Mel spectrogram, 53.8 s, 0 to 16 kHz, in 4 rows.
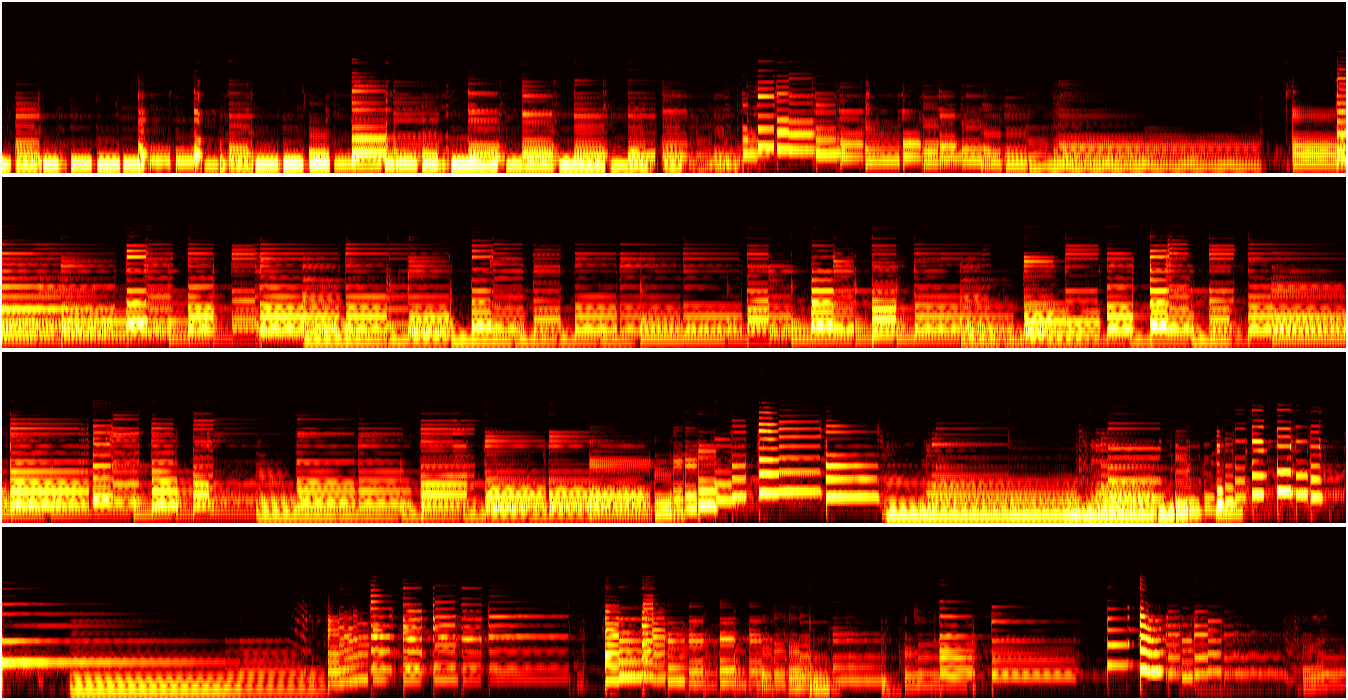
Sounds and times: Electric guitar: 0.0 - 53.7
Inside, small room: 0.0 - 53.7.

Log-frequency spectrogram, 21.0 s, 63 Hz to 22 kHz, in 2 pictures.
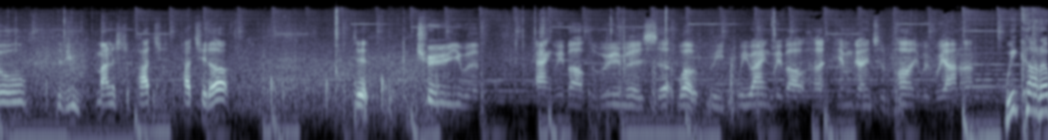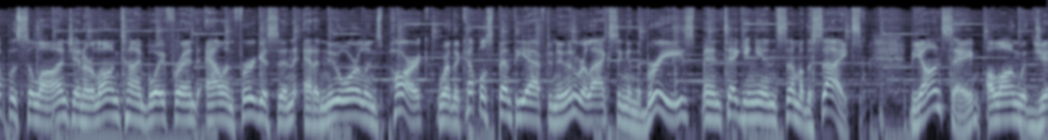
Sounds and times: Speech: 0.0 - 2.3, 3.5 - 20.9
Music: 0.0 - 20.9.

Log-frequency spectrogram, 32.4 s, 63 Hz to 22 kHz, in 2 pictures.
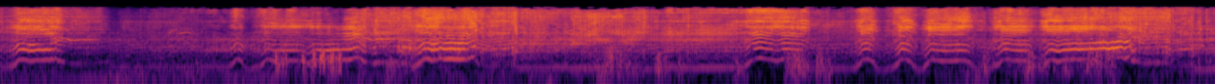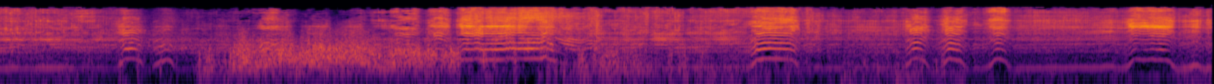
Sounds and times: Car: 0.0 - 32.3.

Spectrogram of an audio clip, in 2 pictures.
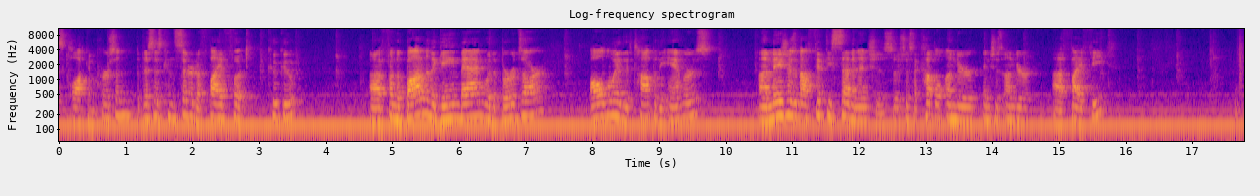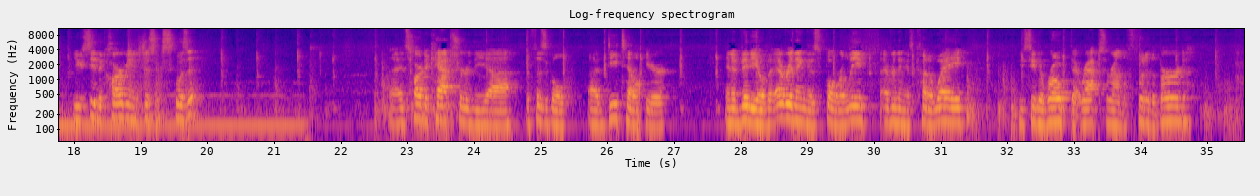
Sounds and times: Speech: 0.0 - 3.6, 4.7 - 7.4, 8.0 - 9.8, 10.5 - 15.9, 18.0 - 20.0, 22.7 - 27.0, 27.8 - 31.4, 32.2 - 34.8
Tick-tock: 0.0 - 22.0, 23.0 - 30.9, 31.7 - 35.2
Tick: 7.6 - 7.8, 16.2 - 17.9, 20.2 - 22.0, 26.0 - 28.3.

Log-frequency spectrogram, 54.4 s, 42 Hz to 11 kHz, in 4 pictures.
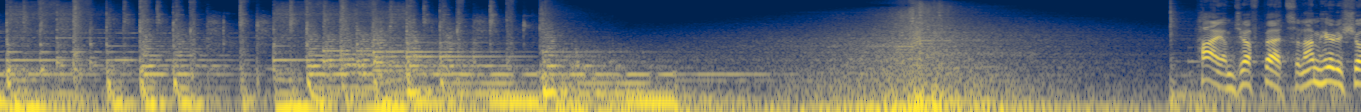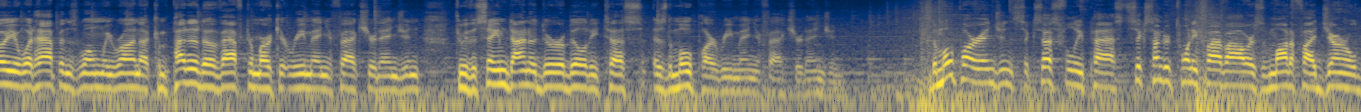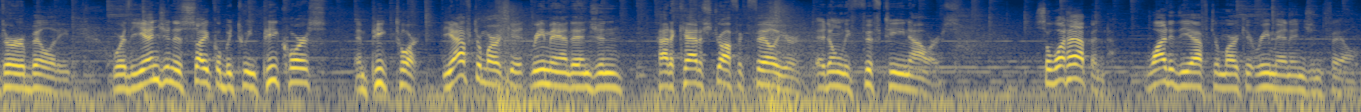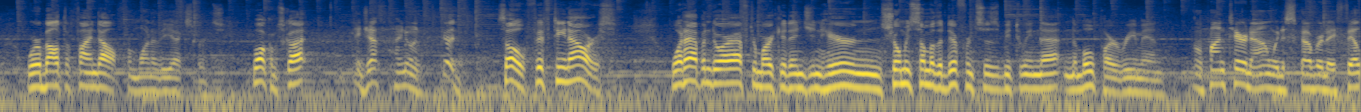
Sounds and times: Music: 0.0 - 54.4
Speech: 12.0 - 22.1, 23.0 - 36.8, 37.6 - 47.0, 47.6 - 54.4.

